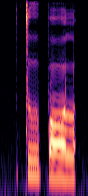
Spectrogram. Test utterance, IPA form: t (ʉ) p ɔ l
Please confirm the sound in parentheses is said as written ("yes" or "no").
no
